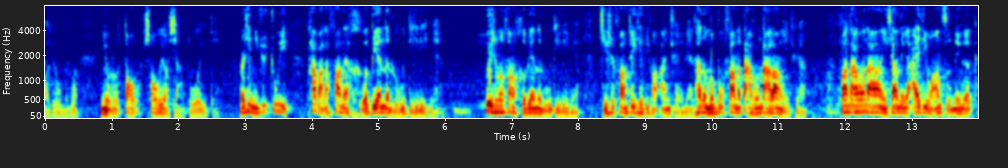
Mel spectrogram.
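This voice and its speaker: Fast-talking husky male preacher. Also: mid-range voice. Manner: lively, keeps asking the congregation for responses. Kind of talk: conversational sermon.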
